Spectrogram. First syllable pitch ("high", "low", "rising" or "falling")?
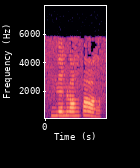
high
